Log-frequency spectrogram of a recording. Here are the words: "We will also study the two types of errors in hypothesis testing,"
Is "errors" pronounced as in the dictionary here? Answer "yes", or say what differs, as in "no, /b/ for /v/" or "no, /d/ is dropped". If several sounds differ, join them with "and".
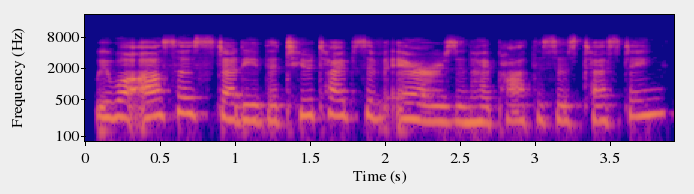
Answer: yes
